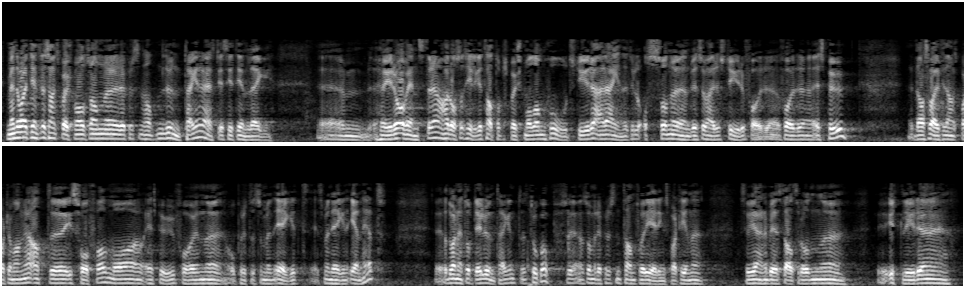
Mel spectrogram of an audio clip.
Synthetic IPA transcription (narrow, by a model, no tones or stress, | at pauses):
mɛnd̪ɛʋɑɾɛt̪ɪnt̪əɾəsɑŋt̪spœʂmoːlsɔmɾɛpɾəsənt̪ʰɑnt̪n̩lʉnt̪ʰæɪɡənɾæɪst̪əɪsɪt̪ːɪnlɛɡ | ɦœʏɾəɔʋɛnst̪ɾəɦɑɾɔsːɔt̪ʰɪlːɛɡət̪ʰɑt̪ːɔpspœʂmoːləɔmhuːʋəd̪st̪yːɾəæɾæɪnət̪ʰːɪlɔʔɔsɔnœd̪ʋɛnd̪ɪʋiːsɔʋæːɾəst̪yːɾəfɔ̰ɾfɔɾɛ̰speʉː | d̪ɑsʋɑːɾəɾfɪnɑnsd̪ɛpɑʈəmɑŋːəɑt̪ɪsoːfɑlːmɔɛ̰speʉːfoːɛnɔ̰pʰːɾœt̪ːəsɔmɛneːɡət̪sɔmɛneːɡənʔeːnheːt̪ | ɔ̰d̪ɛʋɑɳɛt̪ːɔp̚d̪ɛlʉnt̪ʰæɪɡənt̪ʰuːkɔpːsɔmɾɛpɾəsənt̪ʰɑnt̪fɔɾɛjeːɾɪŋspʰɑʈiːənə | skəlʋɪjæːɳəbeːst̪ɑːt̪sɾoːd̪ən̩ | ʏt̪ʰːəlɪəɾə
